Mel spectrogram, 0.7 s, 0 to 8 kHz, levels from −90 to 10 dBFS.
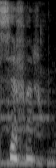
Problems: continuous background conversations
